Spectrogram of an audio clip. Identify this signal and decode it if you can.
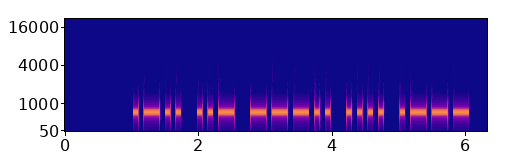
Morse code, heard as a keyed tone, about 15 wpm, 700 Hz. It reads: LU8HJ
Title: DXCC-100 Call Signs - 5 Characters - Repeated 3x - 15wpm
